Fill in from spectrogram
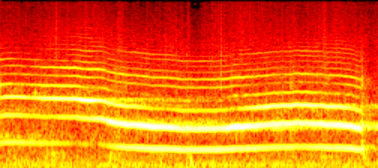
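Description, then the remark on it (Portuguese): A cat lets out one long, drawn-out meow that holds steady and dips slightly in pitch before cutting off. It sounds fairly loud, with no talking. “Ele conversa com o gato. Sabe, meu bichano”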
